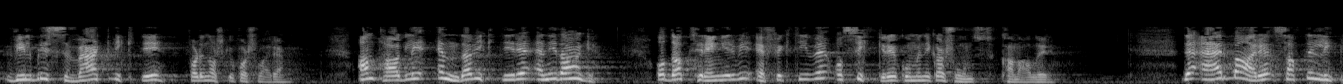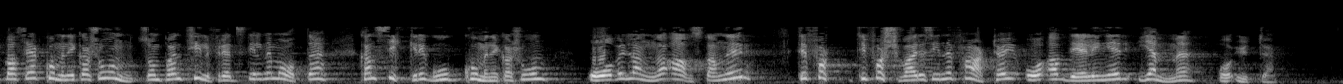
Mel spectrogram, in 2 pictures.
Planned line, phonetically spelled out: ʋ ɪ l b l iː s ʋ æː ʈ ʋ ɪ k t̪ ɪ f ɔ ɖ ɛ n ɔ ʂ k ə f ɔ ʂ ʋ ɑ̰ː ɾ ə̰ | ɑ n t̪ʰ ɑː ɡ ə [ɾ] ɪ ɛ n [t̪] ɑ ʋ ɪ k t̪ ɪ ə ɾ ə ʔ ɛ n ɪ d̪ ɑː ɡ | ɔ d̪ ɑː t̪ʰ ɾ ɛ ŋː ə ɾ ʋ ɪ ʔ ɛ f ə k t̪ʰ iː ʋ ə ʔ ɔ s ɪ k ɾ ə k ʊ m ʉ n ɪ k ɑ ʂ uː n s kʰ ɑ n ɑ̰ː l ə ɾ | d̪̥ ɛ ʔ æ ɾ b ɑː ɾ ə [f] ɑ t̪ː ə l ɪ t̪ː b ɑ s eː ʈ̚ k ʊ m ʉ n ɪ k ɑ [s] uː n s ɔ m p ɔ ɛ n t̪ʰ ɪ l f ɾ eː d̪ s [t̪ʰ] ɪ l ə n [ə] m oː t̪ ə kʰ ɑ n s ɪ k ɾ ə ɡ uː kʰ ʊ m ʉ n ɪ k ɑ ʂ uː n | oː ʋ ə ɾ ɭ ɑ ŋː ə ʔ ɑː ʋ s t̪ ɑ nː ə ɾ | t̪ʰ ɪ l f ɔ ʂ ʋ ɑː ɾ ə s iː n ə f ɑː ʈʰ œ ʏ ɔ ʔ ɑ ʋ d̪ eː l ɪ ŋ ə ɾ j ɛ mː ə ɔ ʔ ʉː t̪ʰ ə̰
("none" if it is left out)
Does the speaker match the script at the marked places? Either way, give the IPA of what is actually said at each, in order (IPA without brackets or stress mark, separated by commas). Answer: l, d̪, s, ʂ, t̪, ə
